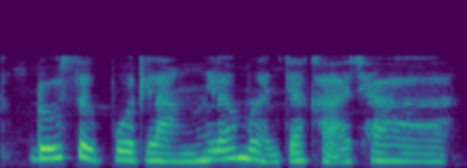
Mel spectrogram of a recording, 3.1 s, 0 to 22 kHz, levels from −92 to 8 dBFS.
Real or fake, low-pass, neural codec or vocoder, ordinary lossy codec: real; 5.4 kHz; none; none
